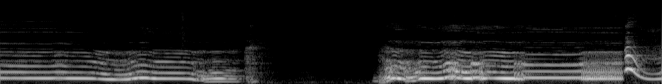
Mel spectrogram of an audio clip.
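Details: Wavering, mournful howling from Miller the dog reacting to his dropped toy. The pitch wobbles up and down, breaks off into a second of silence, then resumes with livelier warbles and a final dip.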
